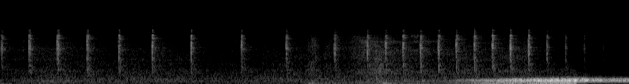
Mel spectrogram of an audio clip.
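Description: Sound effects for an animated logo sting: a run of sharp, mechanical ticks that start at about three a second and speed up steadily. A low hum swells in under the ticks in the last second and a half and is loudest near the end.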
